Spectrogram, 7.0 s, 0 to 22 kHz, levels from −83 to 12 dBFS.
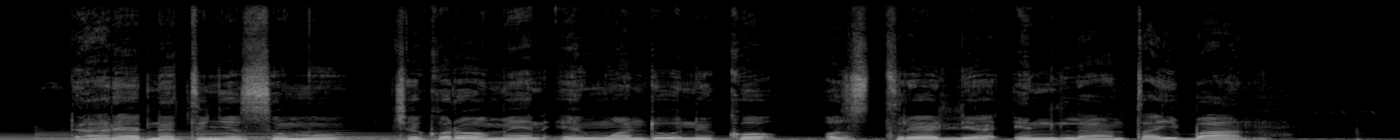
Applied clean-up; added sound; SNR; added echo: none; Piano; 18 dB; none.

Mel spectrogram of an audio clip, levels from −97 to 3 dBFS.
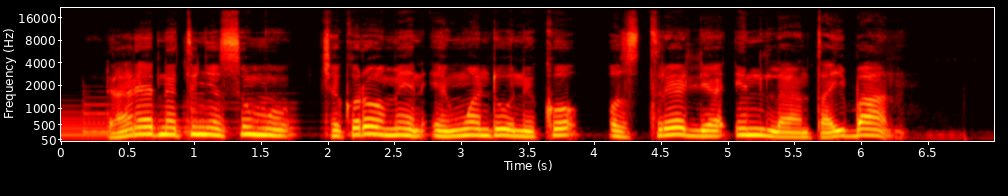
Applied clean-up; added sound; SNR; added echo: neural mask model RNNoise.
